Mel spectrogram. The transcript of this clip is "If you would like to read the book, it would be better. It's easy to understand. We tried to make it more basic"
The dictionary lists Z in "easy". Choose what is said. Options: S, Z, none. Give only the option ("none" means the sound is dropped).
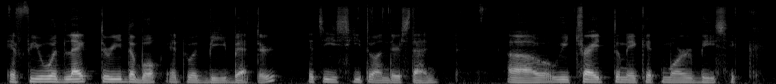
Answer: S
